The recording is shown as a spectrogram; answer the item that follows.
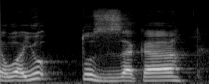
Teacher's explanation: کے ساتھ ملے گا، حمزہ پہ جھٹکا دیں گے، وَيُؤْتُوا الزَّكَاةَ، تا زا کے ساتھ سختی سے ملے گا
